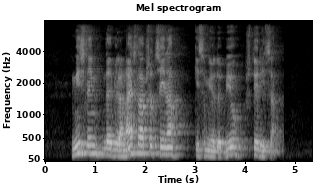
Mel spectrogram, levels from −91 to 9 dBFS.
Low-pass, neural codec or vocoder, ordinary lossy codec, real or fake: 7.2 kHz; none; none; real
